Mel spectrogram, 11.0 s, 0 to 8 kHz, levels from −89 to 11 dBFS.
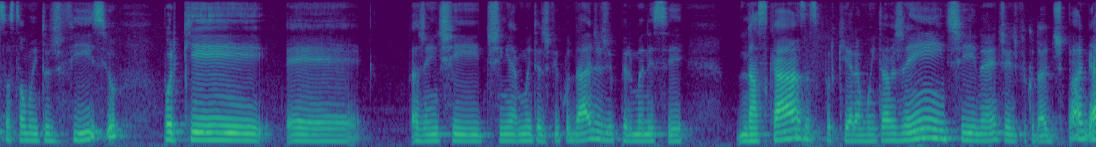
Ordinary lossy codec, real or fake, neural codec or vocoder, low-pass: none; real; none; none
